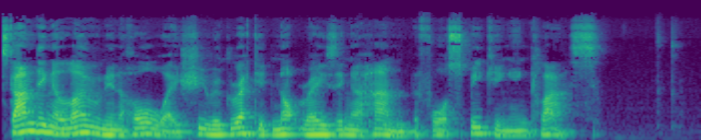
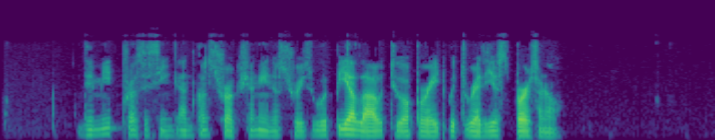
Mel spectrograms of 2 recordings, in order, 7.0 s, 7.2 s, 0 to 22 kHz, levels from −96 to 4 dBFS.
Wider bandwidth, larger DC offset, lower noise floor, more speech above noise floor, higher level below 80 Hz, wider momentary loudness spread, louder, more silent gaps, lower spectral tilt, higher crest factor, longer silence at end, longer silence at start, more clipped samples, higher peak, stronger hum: first, 14.5 kHz vs 9.4 kHz; neither; second, -64 dBFS vs -78 dBFS; second, 45 dB vs 53 dB; about the same, -52 dBFS vs -50 dBFS; second, 9 LU vs 14 LU; first, -20 LUFS vs -24 LUFS; neither; about the same, -5 dB/octave vs -5 dB/octave; second, 20 dB vs 26 dB; second, 1.05 s vs 1.55 s; second, 0.05 s vs 0.85 s; neither; about the same, 0 dBFS vs 0 dBFS; neither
